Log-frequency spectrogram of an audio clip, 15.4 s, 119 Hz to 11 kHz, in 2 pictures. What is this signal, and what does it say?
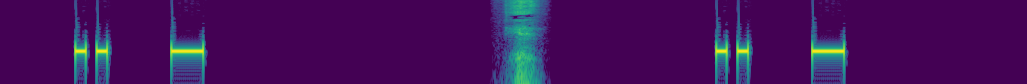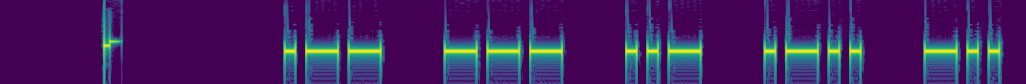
Morse code, heard as a keyed tone, about 15 wpm, spaced as for 11 wpm, 700 Hz. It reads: IT IT WOULD
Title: 2x Character Spacing - Top 100 Words - 15wpm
